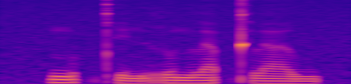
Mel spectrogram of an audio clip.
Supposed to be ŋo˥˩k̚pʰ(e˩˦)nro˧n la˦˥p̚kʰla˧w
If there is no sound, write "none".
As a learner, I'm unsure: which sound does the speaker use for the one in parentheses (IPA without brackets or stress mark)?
e˨˩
